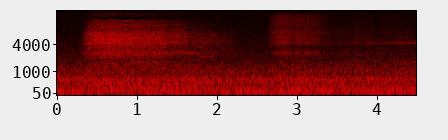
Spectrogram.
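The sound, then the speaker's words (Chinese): A deep breath during guided meditation, heard as two faint, soft airy rushes of breath separated by a short pause, very quiet with no talking. “好，我们结束最后一回合的深呼吸，”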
